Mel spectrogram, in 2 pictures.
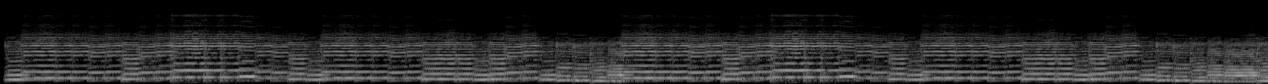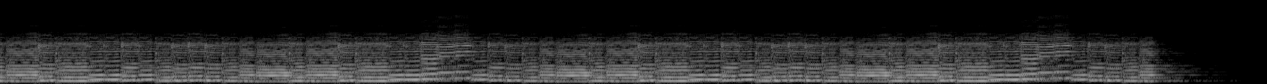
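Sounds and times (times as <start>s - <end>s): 
violoncello: 0.0s - 24.6s.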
